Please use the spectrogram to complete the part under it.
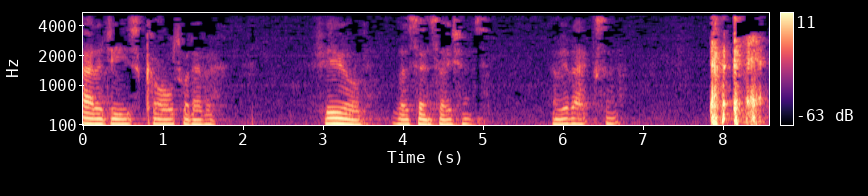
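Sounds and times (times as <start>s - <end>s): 
speech: 0.0s - 1.8s, 3.0s - 5.1s, 5.9s - 6.8s, 7.8s - 8.5s
person coughing from throat irritation: 7.8s - 8.5s.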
